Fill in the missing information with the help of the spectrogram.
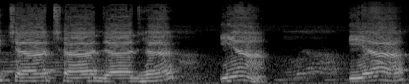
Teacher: इनका उच्चारण स्थान तालु है, इसलिए ये तालव्य वर्ण कहे जाते हैं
